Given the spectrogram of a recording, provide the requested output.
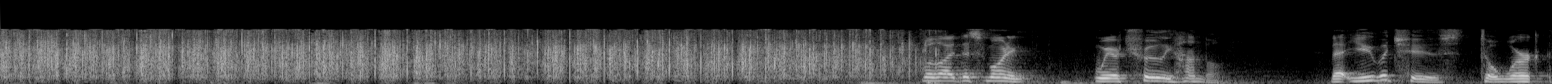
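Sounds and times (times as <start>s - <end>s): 
audience applause: 0.0s - 9.5s
speech: 9.3s - 12.3s, 13.3s - 15.5s.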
